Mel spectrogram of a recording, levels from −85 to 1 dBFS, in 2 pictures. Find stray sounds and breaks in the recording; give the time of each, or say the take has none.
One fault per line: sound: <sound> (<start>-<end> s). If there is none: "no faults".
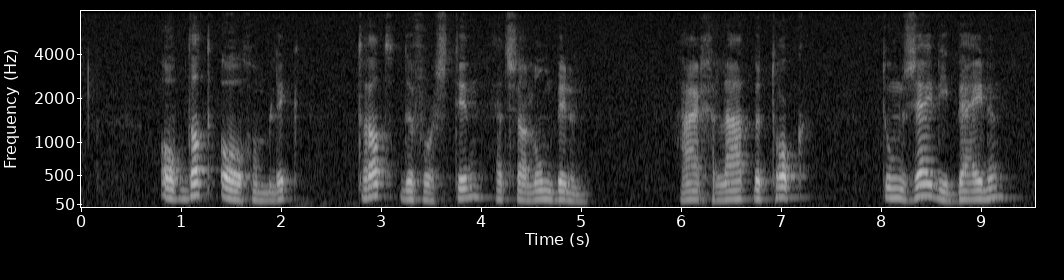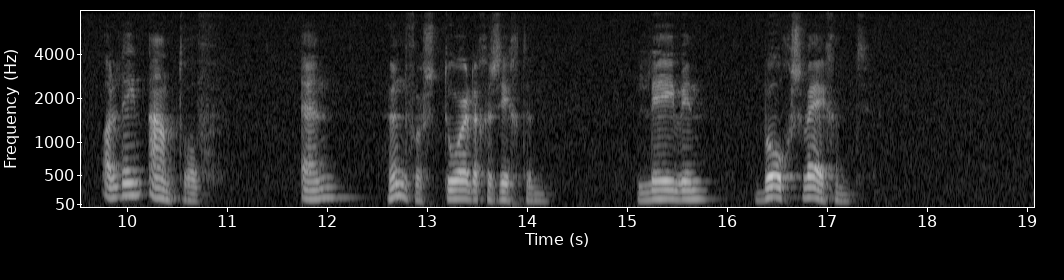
no faults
